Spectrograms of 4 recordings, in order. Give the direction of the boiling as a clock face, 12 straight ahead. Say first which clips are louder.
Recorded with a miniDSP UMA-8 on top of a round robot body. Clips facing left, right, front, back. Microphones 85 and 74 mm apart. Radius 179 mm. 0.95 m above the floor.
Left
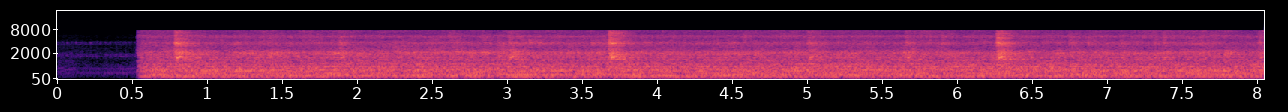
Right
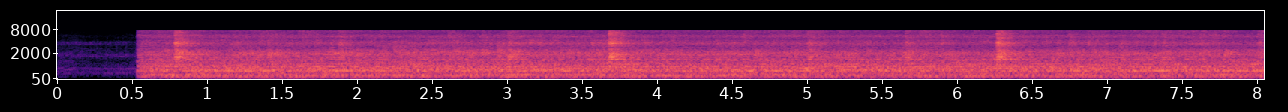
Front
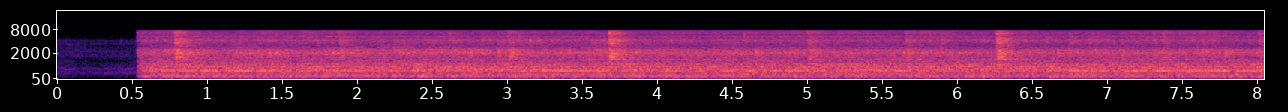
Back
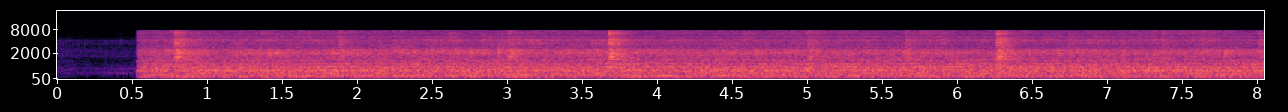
Even, back 1 dB; 5 o'clock.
